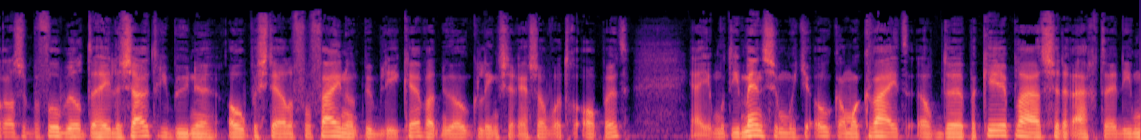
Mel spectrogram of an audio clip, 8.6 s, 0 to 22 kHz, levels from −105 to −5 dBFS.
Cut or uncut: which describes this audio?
uncut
